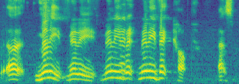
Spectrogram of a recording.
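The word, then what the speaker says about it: Witkop: Uh Millie Millie Millie Millie Vicop. That's V, just a W pronounced V.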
